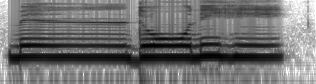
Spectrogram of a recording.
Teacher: کلمت من کے آخر میں نون ساکن ہے، پھر حرف الدال ہے کلمت دونہی. دال حروف الاخفاء میں سے ہے تو ہم یہ حکم کو غنہ کے ساتھ ادا کریں گے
